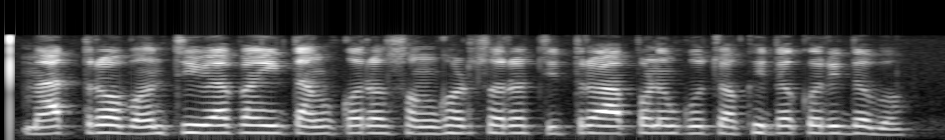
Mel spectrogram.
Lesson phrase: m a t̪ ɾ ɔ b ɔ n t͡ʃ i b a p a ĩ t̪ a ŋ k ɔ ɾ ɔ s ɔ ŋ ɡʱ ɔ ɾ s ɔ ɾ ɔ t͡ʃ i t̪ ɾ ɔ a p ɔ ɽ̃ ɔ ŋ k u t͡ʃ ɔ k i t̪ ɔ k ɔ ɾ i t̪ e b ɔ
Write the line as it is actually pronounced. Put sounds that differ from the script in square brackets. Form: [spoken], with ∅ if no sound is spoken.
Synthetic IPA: m a t̪ ɾ ɔ b ɔ n t͡ʃ i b a p a ĩ t̪ a ŋ k ɔ ɾ ɔ s ɔ ŋ ɡʱ ɔ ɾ s ɔ ɾ ɔ t͡ʃ i t̪ ɾ ɔ a p ɔ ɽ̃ ɔ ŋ k u t͡ʃ ɔ k i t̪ ɔ k ɔ ɾ i [d̪] e b ɔ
